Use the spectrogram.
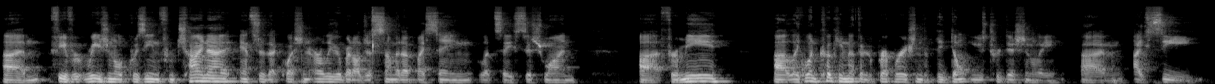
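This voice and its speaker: A man's voice: on the low side, brisk, fairly bright tone. A man in his thirties hosting a casual livestream, answering viewer questions in a rambling, chatty way full of fillers and restarts. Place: home in Thailand.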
